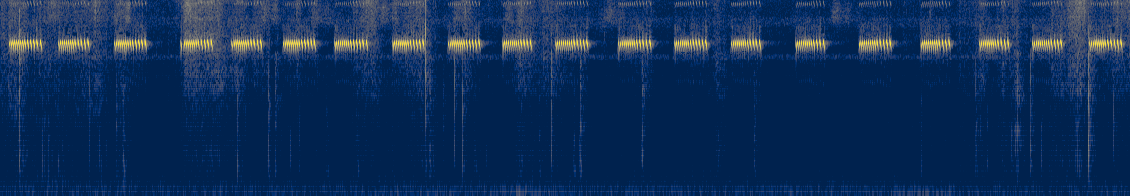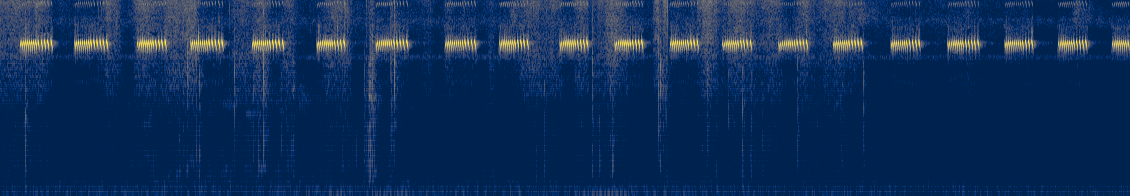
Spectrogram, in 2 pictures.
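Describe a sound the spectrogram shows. Crayon scratches and rubs on paper.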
